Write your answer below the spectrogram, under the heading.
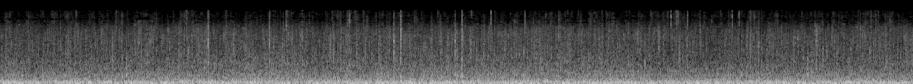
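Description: A loud, steady roaring rush full of sharp crackles, a fiery sound effect laid under an animated intro. It starts suddenly and holds unchanged.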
